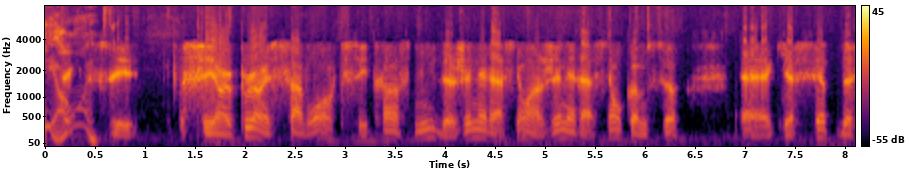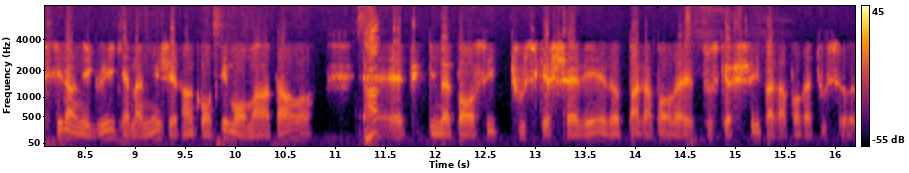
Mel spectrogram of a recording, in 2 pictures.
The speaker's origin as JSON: {"language": "French", "region": "Quebec", "country": "Canada", "said": "Nous autres, évidemment, au Québec"}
